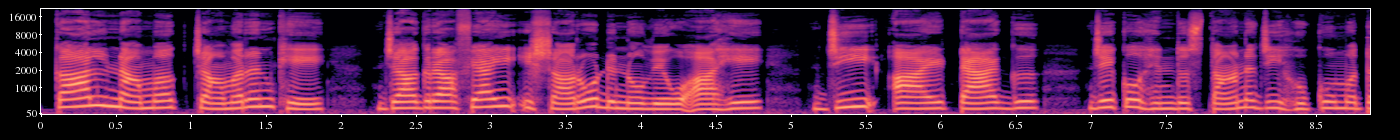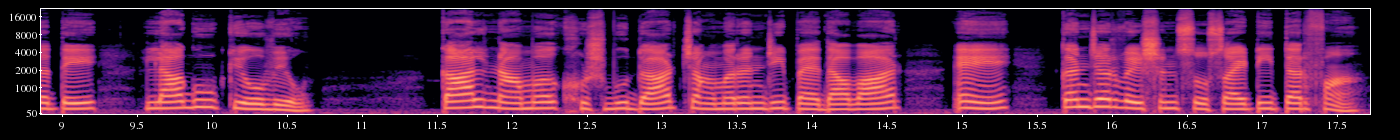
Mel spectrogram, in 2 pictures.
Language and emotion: Sindhi, neutral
